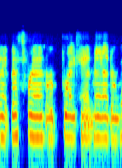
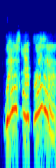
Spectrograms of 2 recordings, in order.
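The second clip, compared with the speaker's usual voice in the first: mock, very high, shrill, angry screaming; 13 semitones higher than usual. Speaker retells confronting a man, retelling own yelling at him. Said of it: "I'm like just yelling at him".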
